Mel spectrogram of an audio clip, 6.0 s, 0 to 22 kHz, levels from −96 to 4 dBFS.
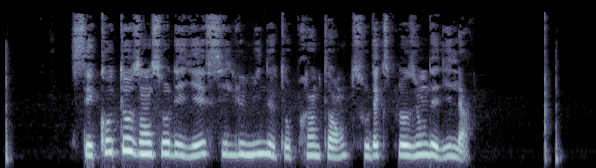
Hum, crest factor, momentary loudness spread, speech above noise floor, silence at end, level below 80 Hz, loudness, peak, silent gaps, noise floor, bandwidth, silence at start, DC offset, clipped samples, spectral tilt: none; 16 dB; 9 LU; 64 dB; 0.5 s; -68 dBFS; -19 LUFS; -4 dBFS; none; -82 dBFS; 16.5 kHz; 0.75 s; under 0.1%; under 0.1%; -5 dB/octave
